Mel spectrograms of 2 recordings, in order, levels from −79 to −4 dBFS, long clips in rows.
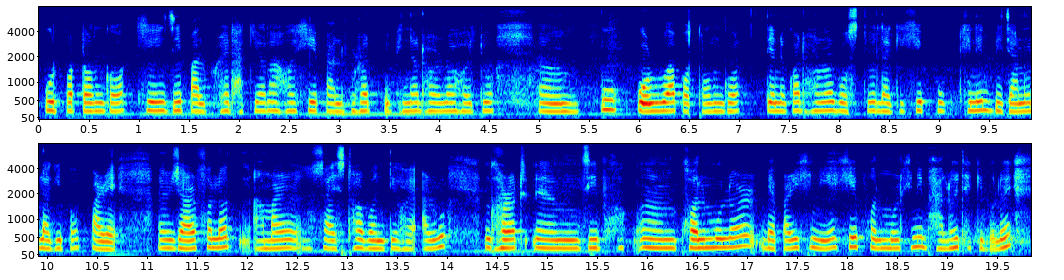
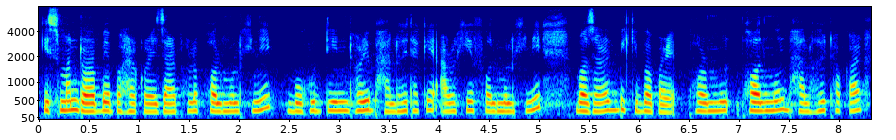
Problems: none marked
